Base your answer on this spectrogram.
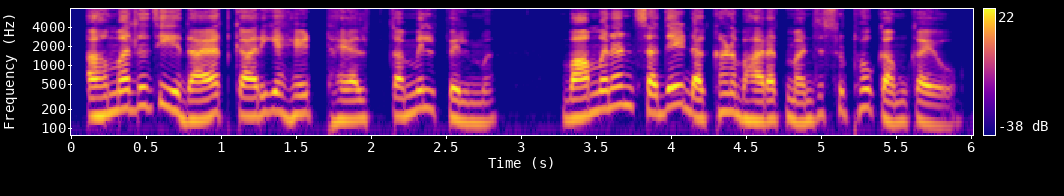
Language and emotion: Sindhi, neutral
